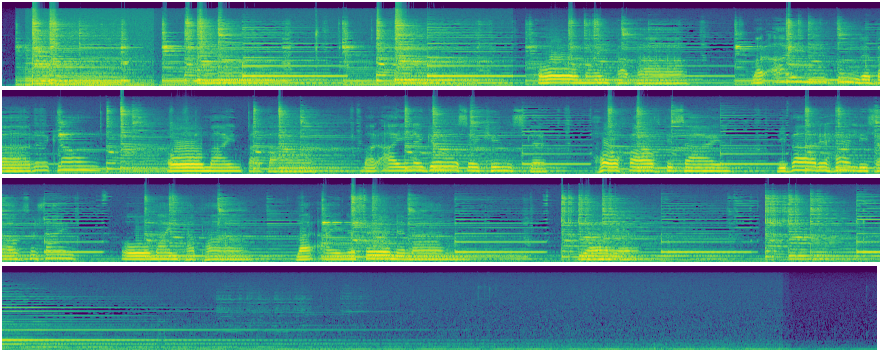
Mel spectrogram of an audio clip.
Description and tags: Well known song containing both tragedy and joyce, which later is accented by the only string that is tuned.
